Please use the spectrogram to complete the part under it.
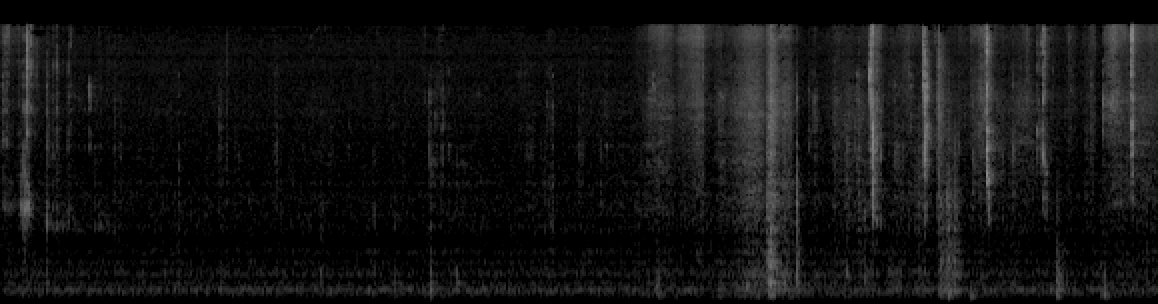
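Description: Biting into and chewing a single cherry makes faint, wet squishing and crisp crunches. The first half is quiet and soft, and a burst of several sharp bites and juicy squelches comes later.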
